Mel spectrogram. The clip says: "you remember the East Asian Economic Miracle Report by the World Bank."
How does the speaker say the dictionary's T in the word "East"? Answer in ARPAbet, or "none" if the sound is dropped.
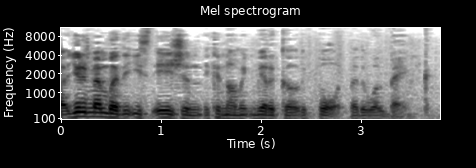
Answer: T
